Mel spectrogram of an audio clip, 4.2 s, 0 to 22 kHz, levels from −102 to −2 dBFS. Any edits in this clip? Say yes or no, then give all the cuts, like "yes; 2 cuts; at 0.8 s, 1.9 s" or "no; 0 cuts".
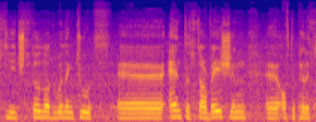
no; 0 cuts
